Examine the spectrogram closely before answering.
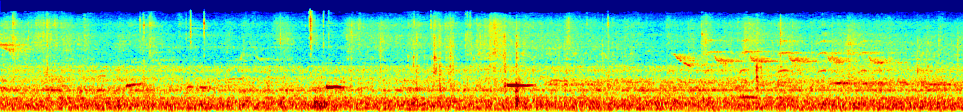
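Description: Outdoor ambience with birds calling: a few short chirps, then, about two thirds of the way in, a bird's run of about six quick falling notes.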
